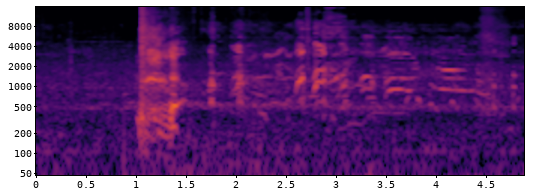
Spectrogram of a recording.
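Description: A man vomits up close: one sudden harsh, heaving burst, then a string of strained, throaty gagging and retching noises that trail off over a low background murmur.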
